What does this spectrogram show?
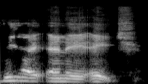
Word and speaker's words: Dinah: Just remember the Dinah Shore show. And that's how she pronounced her name. Well, hers Yeah. is Dinah.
